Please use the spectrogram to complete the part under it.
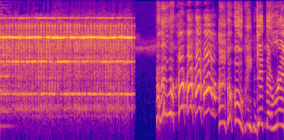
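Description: Wind-up alarm clock rings loudly and continuously for about two seconds, then cuts off abruptly, followed by a brief mechanical whir and then lively, expressive cartoon voices talking and exclaiming.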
